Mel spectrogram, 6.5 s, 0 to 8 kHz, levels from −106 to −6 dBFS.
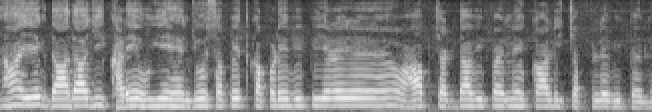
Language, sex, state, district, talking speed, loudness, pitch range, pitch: Hindi, male, Chhattisgarh, Bilaspur, 195 wpm, -20 LUFS, 175-195 Hz, 185 Hz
